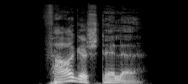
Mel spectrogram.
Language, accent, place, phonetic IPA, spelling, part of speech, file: German, Germany, Berlin, [ˈfaːɐ̯ɡəˌʃtɛlə], Fahrgestelle, noun, De-Fahrgestelle.ogg
- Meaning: nominative/accusative/genitive plural of Fahrgestell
